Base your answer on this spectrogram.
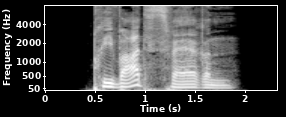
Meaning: plural of Privatsphäre
- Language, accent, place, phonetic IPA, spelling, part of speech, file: German, Germany, Berlin, [pʁiˈvaːtˌsfɛːʁən], Privatsphären, noun, De-Privatsphären.ogg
